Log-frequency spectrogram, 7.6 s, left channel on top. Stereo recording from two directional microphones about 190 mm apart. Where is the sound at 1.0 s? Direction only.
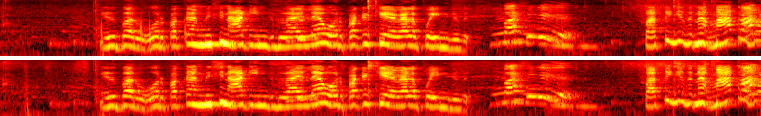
Centre (ahead or behind).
